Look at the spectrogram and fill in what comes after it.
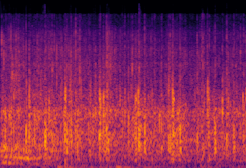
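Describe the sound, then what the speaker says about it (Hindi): A large audience at an awards ceremony breaks into loud, sustained applause, dense steady clapping filling the room for the whole stretch. "तो जोरदार ताली बजाकर इनका"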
